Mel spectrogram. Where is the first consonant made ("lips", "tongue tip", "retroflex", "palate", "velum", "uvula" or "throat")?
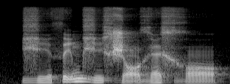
velum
